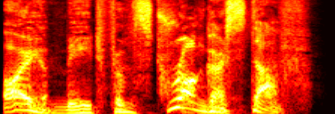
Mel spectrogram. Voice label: Male Dragon TRIGGER IRON HIDE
